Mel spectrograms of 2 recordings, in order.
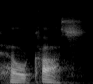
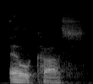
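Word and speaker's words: ἕλκος: I believe the word there in the Hebrew is helkos. if I'm not mistaken. Okay. Oh, actually, it's Elkos. Well, no, Helkos. That's how you pronounce it.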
